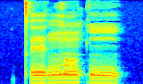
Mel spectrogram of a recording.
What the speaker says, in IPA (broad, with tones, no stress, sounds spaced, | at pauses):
pʼ ø˨ ŋ͡m õ˨ k ĩ˨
